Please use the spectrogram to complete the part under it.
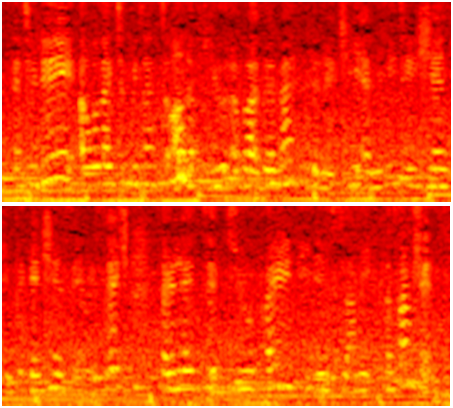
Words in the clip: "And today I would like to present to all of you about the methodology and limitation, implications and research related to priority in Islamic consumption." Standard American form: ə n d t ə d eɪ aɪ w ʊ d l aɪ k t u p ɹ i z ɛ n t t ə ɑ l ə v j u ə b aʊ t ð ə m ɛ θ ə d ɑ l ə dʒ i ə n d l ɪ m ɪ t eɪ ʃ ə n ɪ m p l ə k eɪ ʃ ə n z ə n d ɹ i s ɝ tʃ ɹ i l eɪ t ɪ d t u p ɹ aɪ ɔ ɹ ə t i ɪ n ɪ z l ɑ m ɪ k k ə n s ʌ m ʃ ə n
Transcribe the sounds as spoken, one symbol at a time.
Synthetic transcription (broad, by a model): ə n t ə d eɪ aɪ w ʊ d l aɪ k t u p ɹ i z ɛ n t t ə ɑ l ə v j u ə b aʊ t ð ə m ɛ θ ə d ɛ n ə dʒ i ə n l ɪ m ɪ t eɪ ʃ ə n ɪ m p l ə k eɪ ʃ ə n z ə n ɹ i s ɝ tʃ ɹ i l eɪ t ɪ d t u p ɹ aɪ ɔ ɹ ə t i ɪ n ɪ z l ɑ m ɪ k k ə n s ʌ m ʃ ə n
